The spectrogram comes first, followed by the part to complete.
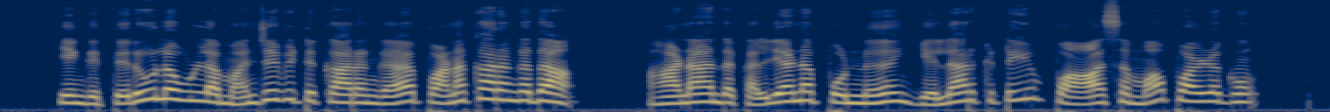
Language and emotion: Tamil, happy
